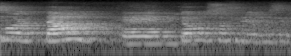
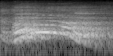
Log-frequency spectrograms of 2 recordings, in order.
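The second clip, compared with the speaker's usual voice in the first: sharp high gasp of alarm; a parent's startled cry; 12 semitones higher, 6 dB louder than usual. Retold or imitated. Parents react to child's mask. (susto agudo dos pais)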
